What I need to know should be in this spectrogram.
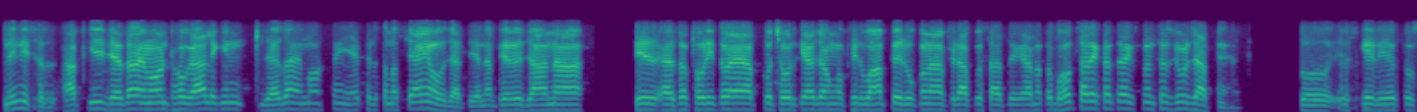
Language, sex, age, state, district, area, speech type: Hindi, male, 30-45, Bihar, Darbhanga, rural, conversation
